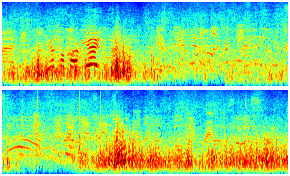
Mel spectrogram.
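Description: Spectators on the sideline shout and cheer outdoors.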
